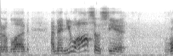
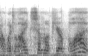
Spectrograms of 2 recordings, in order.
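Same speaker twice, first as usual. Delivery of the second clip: close whisper right into the ear. Voicing a game character millimeters from someone's ear, whispering right in the ear. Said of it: "whispers like he gets like right up on".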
